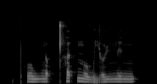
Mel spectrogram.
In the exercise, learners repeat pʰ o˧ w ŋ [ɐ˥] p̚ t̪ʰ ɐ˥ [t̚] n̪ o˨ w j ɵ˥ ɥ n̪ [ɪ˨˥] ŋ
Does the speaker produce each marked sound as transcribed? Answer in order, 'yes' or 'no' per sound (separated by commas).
no, yes, no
